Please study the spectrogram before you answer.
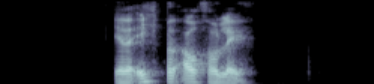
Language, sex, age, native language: Icelandic, male, 30-39, Icelandic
